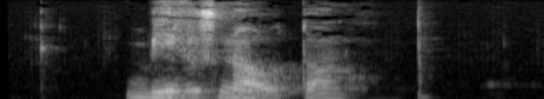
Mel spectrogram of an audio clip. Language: Galician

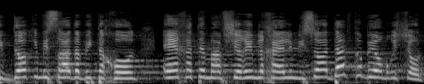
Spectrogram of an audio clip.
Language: Hebrew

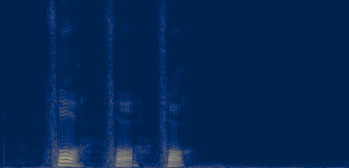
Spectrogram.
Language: Norwegian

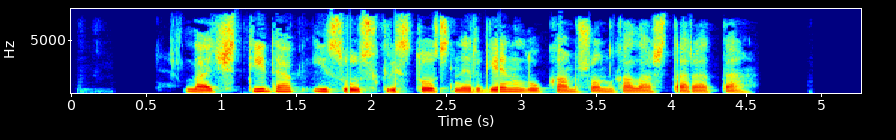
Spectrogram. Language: Mari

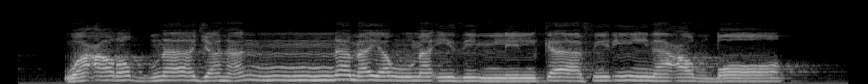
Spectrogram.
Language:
Arabic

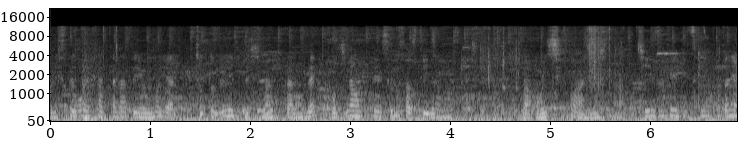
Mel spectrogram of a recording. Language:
Japanese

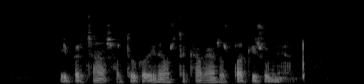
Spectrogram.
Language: Basque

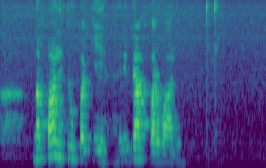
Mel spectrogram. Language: Russian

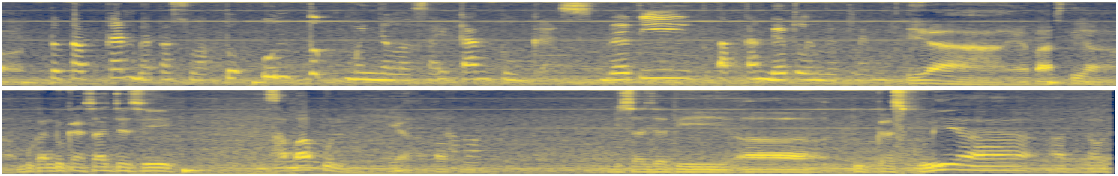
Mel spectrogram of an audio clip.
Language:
Indonesian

